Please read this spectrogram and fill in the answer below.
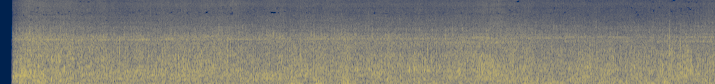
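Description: Steady rushing wind noise on the microphone of a moving motorcycle, with the engine and tyres on wet tarmac running beneath it.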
